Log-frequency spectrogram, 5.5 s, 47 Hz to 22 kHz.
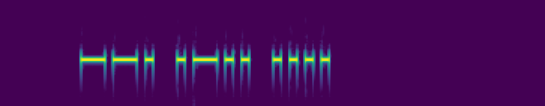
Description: Morse code, heard as a keyed tone, about 15 wpm, 700 Hz. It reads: GLH
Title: USA Call Sign Postfixes - 3 Letters 15wpm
